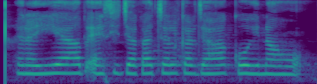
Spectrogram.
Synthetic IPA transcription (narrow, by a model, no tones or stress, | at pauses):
ɾɐɦiɦɛɐbɛ̰ːsid͡ʒɐɡat͡ʃɐlkəɾd͡ʒɐɦakoːinɐɦoː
